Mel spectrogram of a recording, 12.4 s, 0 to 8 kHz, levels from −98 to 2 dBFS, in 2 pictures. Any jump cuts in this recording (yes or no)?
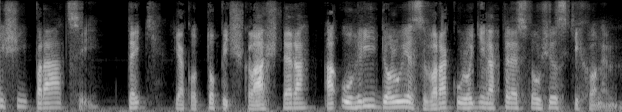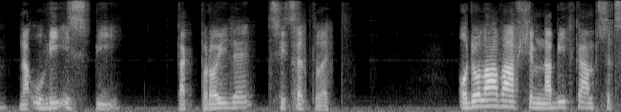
yes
